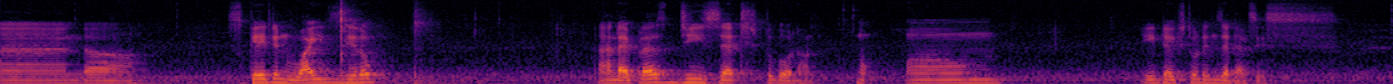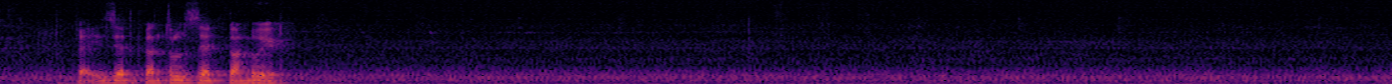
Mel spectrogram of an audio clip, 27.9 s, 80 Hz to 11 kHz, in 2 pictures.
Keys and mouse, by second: 0.7-1.7 drag, 2.3 s, 4.9 shift+click, 6.8 g, 11.5 e, 14.4 ctrl+z.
